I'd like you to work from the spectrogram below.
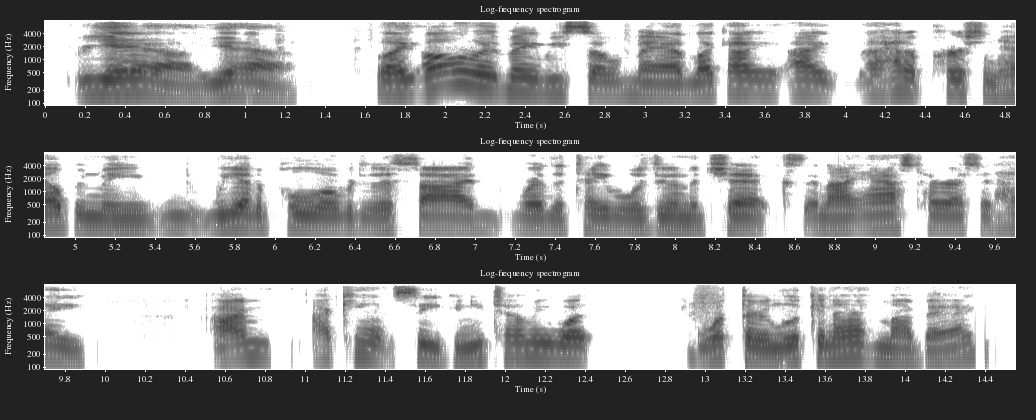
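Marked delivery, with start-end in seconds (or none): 9.6-14.4 soft whispering voice. Retelling asking a helper what they were checking in the bag: retelling a whisper. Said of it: "I whispered to her".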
